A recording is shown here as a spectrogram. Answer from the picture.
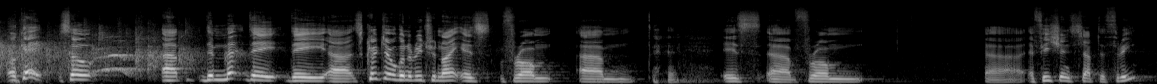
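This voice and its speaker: A man with an English accent speaks at a very slow pace, leaving long, frequent pauses. His fairly high pitch swings very widely. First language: English (speaking French). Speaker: preacher. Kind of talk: sermon.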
